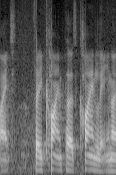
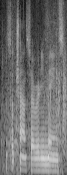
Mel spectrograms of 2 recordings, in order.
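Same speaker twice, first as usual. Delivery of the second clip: ordinary talk, nothing marked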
